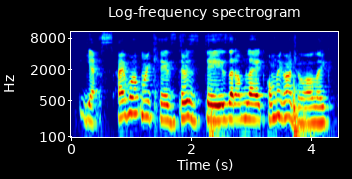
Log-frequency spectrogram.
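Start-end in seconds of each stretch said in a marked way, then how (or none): none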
